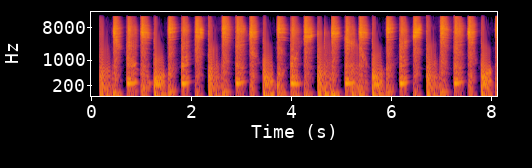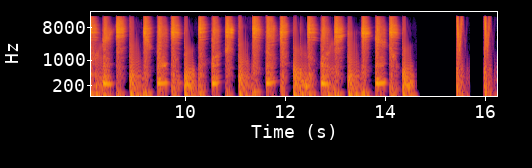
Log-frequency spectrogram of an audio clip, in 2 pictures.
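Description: Electronic music: a rapid, choppy drum-machine pattern of short hits with deep bass, about four a second. It cuts off suddenly about fifteen seconds in, and two short stabs follow.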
